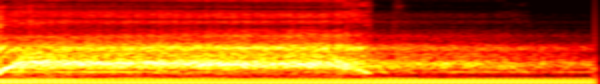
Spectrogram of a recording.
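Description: Post-metal band music: distorted guitars and cymbals under a high, wailing held note that slides down. About one and a half seconds in, the full band cuts off, leaving a low sustained chord ringing and slowly fading.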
